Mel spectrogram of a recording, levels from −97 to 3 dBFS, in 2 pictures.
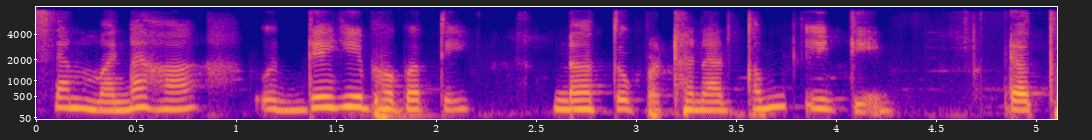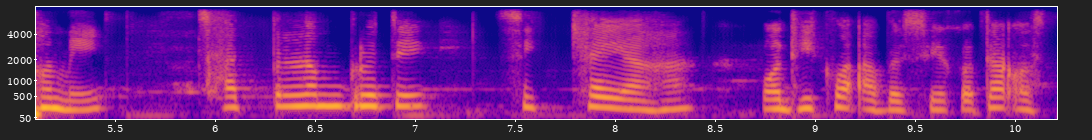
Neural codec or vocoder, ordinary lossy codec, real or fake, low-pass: codec, 16 kHz, 1 kbps, X-Codec, HuBERT features, trained on general audio; none; fake; 7.2 kHz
